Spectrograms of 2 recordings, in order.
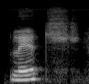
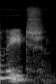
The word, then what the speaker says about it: lich: be pronounced so it's lich so it's like glitch a glitch in the system but without the g or you can also call me leech like a blood sucking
